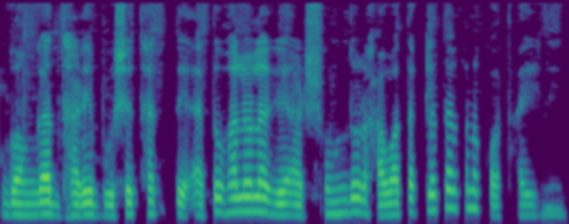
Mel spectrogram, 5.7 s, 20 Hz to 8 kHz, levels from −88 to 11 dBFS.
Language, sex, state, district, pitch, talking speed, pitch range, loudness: Bengali, female, West Bengal, Kolkata, 155 Hz, 170 wpm, 145-185 Hz, -19 LUFS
